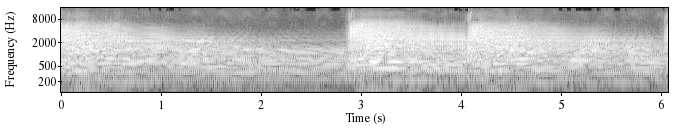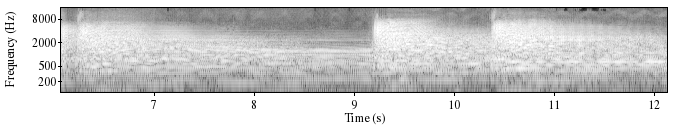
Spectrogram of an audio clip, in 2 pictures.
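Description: Layered brass stabs from SRX Orchestra and SRX Studio trumpet and trombone acoustic brass plugins in a dark hip-hop beat, several punchy chord hits over a thick sustained brass bed, loud with no voices.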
